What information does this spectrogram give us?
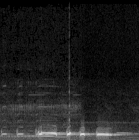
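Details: Zebra dove, Bangkok perkutut, singing actively: soft clipped notes build into a run of loud, ringing, slightly wavering coos, ending on a drawn-out level tone.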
